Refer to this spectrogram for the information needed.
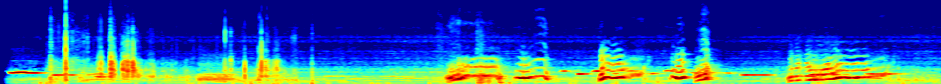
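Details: Captive female double yellow-headed amazon, a hurricane survivor kept at a veterinary hospital in Glen Cove, New York, talking indoors: rising and falling whistled, speech-like phrases, with a person repeatedly asking "what are you doing".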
